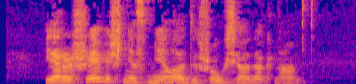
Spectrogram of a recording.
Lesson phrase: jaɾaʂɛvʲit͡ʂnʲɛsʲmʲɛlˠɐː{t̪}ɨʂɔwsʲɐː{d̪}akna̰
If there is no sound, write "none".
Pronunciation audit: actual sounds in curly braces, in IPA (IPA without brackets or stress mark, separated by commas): d̪, d̪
